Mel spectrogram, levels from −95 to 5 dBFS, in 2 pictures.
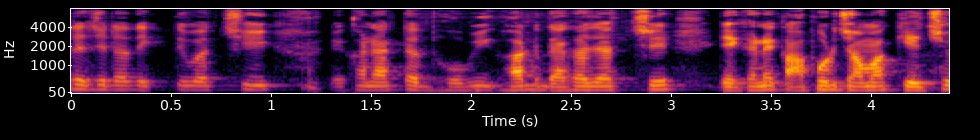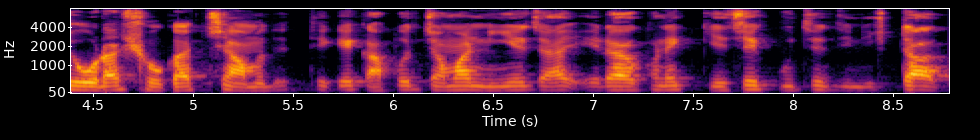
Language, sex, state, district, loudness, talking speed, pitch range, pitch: Bengali, male, West Bengal, Kolkata, -17 LUFS, 165 wpm, 130-140 Hz, 135 Hz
